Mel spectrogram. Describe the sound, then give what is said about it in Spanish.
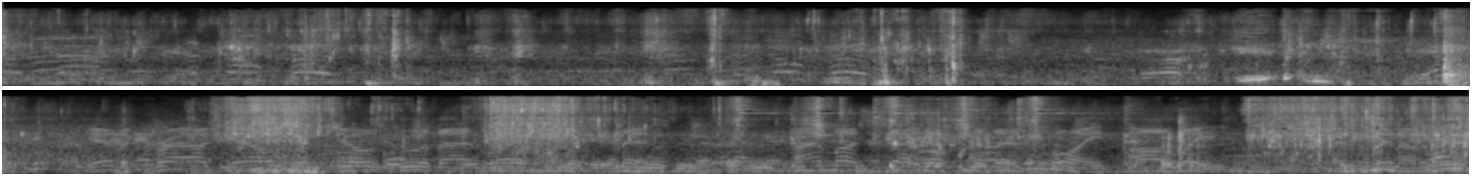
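Water splashing and sloshing as salted food is rinsed to wash out the salt, heard under continuous conversation in Spanish. “Y ahí la enjuaga para que se le quite toda la sal. Sí. Y así está limpiecita.”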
